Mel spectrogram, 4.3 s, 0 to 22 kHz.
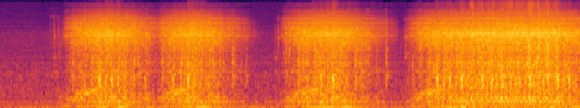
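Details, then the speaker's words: Singer sewing machine (338) on restored clam-shell foot pedal with four carbons removed, before adjusting mounting and shorting clip screws: high whirring motor bursts cut in hard and drop out, nothing then too much, no gentle slow speeds; pedal speed control too abrupt. "back to the old common problem right nothing nothing nothing and then too much okay but I can show you how to adjust that I hope so"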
